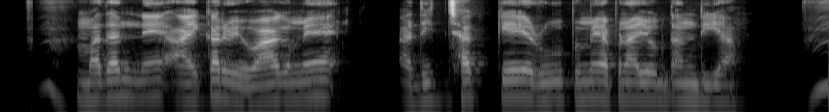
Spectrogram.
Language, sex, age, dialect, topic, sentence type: Hindi, male, 18-24, Kanauji Braj Bhasha, banking, statement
